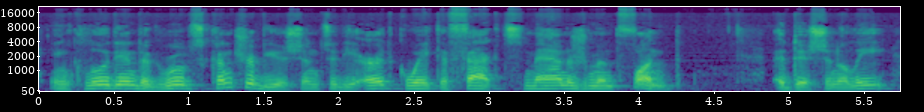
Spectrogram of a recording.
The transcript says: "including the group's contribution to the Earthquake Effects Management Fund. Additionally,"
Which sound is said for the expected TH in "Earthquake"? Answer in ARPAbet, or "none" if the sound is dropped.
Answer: TH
